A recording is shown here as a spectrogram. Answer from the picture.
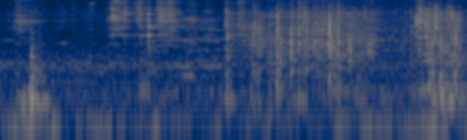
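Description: Hands squeezing and crushing lumps of dyed, reformed gym chalk, with pieces knocking together: a string of short, irregular crunches and clinks.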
